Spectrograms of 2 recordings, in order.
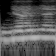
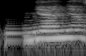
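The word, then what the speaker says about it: jñana: El ñaña yoga, ¿sí? Ñaña se escribe con J-Ñ, ñaña yoga.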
